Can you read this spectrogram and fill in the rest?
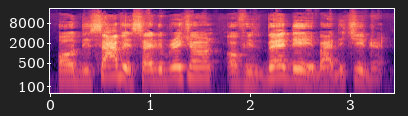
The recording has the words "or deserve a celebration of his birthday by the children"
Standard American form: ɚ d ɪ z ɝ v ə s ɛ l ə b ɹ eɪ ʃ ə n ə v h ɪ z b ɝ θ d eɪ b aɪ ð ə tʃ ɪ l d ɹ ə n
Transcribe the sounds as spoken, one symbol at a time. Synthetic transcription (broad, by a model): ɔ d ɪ s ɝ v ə s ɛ l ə b ɹ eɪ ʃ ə n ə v h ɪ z b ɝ d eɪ b aɪ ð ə tʃ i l d ɹ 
